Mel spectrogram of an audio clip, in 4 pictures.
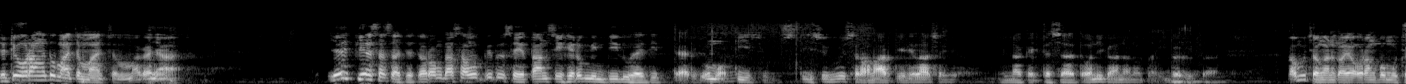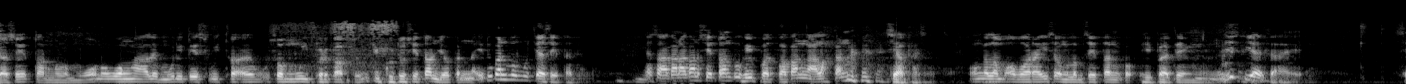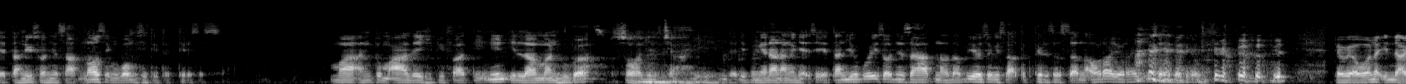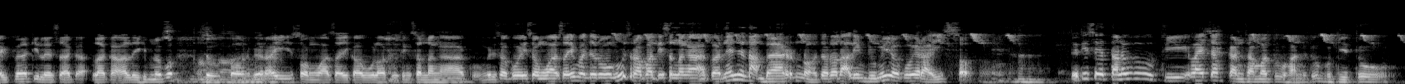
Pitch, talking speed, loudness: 185 Hz, 170 wpm, -18 LUFS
